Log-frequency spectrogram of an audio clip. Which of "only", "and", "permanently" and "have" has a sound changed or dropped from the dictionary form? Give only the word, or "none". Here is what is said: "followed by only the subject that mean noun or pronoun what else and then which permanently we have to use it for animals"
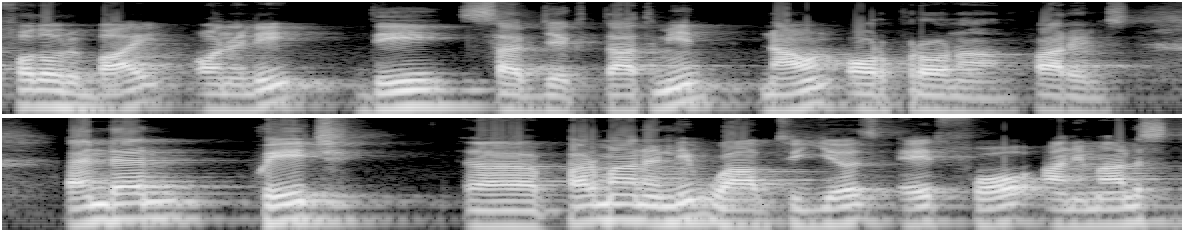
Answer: have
